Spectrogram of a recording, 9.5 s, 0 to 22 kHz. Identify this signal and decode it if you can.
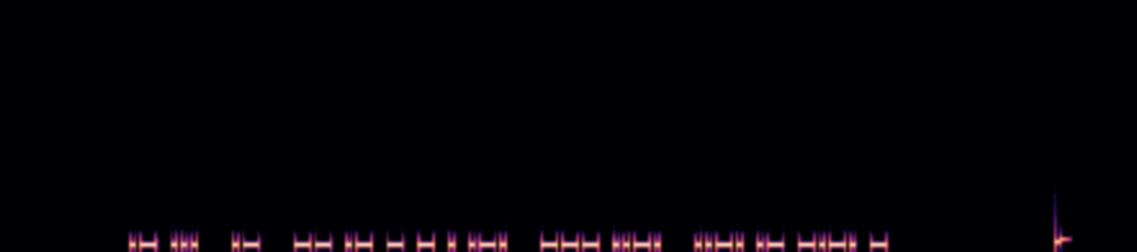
Morse code, heard as a keyed tone, about 28 wpm, 700 Hz. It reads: AS A MATTER OF FACT
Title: Sets of 5 Words 28wpm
